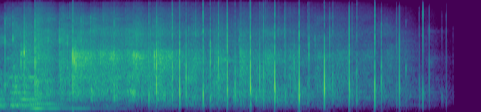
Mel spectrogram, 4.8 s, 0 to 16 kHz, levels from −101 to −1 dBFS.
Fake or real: fake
